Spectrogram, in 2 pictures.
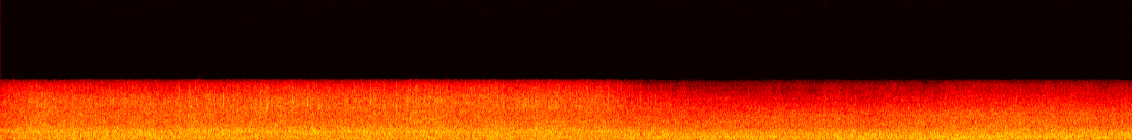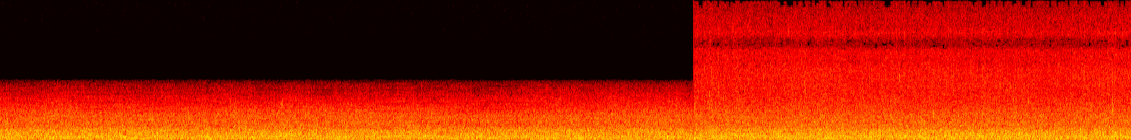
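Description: Steady rush of a mountain river's flowing water, a constant even noise.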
